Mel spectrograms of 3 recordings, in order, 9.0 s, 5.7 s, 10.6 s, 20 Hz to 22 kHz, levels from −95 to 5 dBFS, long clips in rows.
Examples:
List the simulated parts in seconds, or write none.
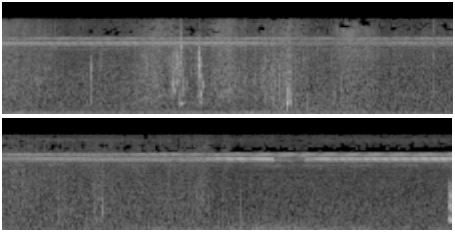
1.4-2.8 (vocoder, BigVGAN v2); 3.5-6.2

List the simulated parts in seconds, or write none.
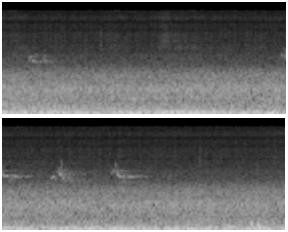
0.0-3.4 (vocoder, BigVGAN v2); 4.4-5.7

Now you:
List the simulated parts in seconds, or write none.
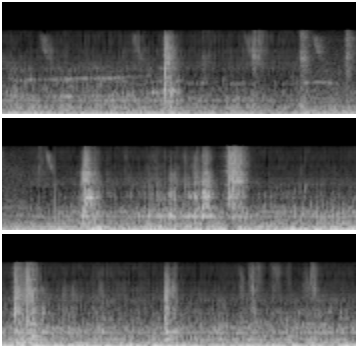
0.0-3.0 (vocoder, BigVGAN v2); 3.8-10.6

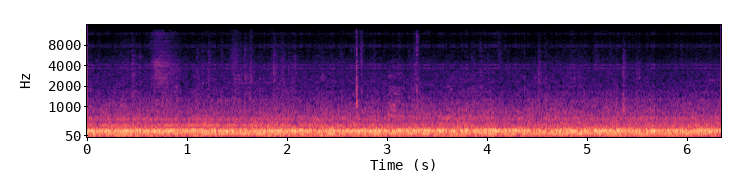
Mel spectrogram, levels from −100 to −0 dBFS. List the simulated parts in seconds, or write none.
none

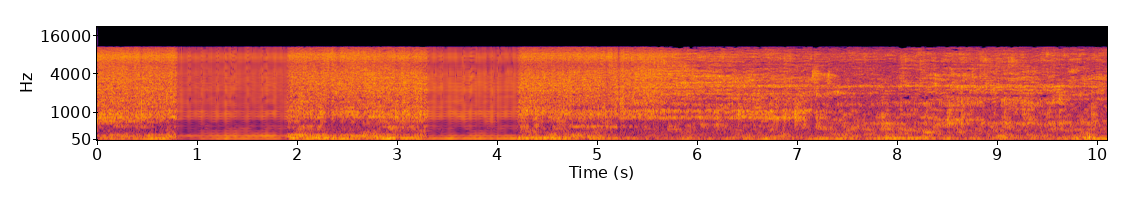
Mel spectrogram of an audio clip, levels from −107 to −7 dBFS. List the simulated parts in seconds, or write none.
0.8-1.9 (vocoder, BigVGAN v2); 3.3-4.2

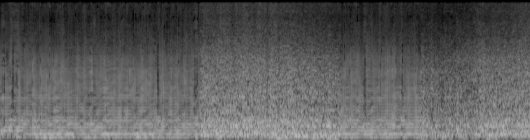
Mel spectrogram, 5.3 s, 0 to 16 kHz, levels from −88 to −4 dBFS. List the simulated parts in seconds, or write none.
0.0-2.0 (vocoder, BigVGAN v2); 3.4-4.2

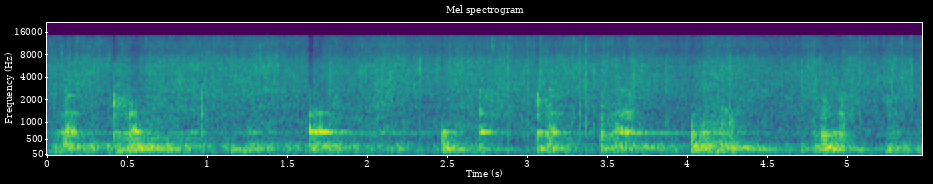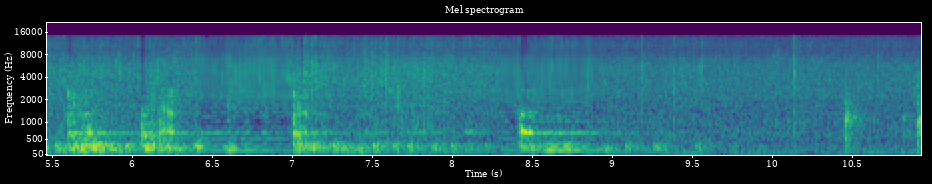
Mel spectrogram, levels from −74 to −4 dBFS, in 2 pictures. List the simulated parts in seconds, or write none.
6.4-7.0 (vocoder, BigVGAN v2); 8.3-8.9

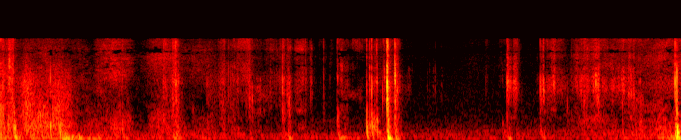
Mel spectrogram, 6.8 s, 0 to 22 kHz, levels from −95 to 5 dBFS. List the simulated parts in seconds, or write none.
3.4-6.8 (vocoder, BigVGAN v2)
